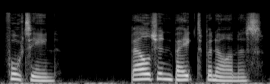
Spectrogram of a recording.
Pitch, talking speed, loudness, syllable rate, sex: 205 Hz, 65 wpm, -17 LUFS, 4.7 syllables/s, female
